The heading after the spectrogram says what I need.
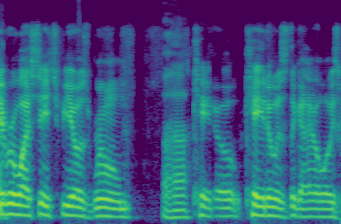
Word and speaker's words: Cato: you pronounce it it's benedict tiberius kato kato benedict tiberius cato cato okay so kato like kung fu kado they're all heroes from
